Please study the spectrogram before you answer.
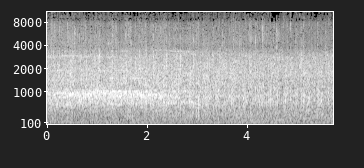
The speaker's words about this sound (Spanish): Vamos a agradecerle a todos los que lo llamaron y a todos los que trabajaron para posibilitar esta reunión. Y lo hacemos con un fuerte aplauso.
